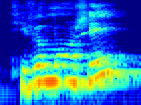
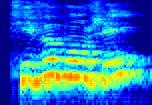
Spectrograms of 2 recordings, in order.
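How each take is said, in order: First: Teacher's rising question tune; question intonation. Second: "tu veux manger?" sung high with a rising question tune; question intonation. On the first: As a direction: model "Tu veux manger?" as a question, lifting "manger". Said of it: "La voix, hein, baisse". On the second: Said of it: "nous avons l'intonation". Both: Shown as a demonstration.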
